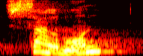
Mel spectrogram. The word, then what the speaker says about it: salmon: Kalau ditambah mon di sini, Salmon, itu justru L-nya nggak boleh dibaca.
